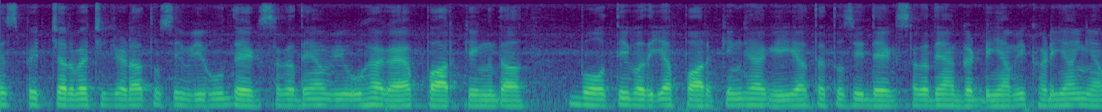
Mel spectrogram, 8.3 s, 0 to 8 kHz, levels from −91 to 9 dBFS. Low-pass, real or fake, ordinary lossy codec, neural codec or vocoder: 7.2 kHz; fake; none; vocoder, 22.05 kHz, 80 mel bands, Vocos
